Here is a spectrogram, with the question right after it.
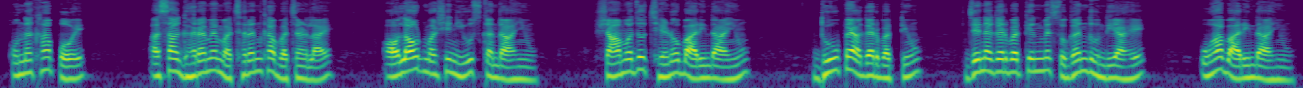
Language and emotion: Sindhi, neutral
